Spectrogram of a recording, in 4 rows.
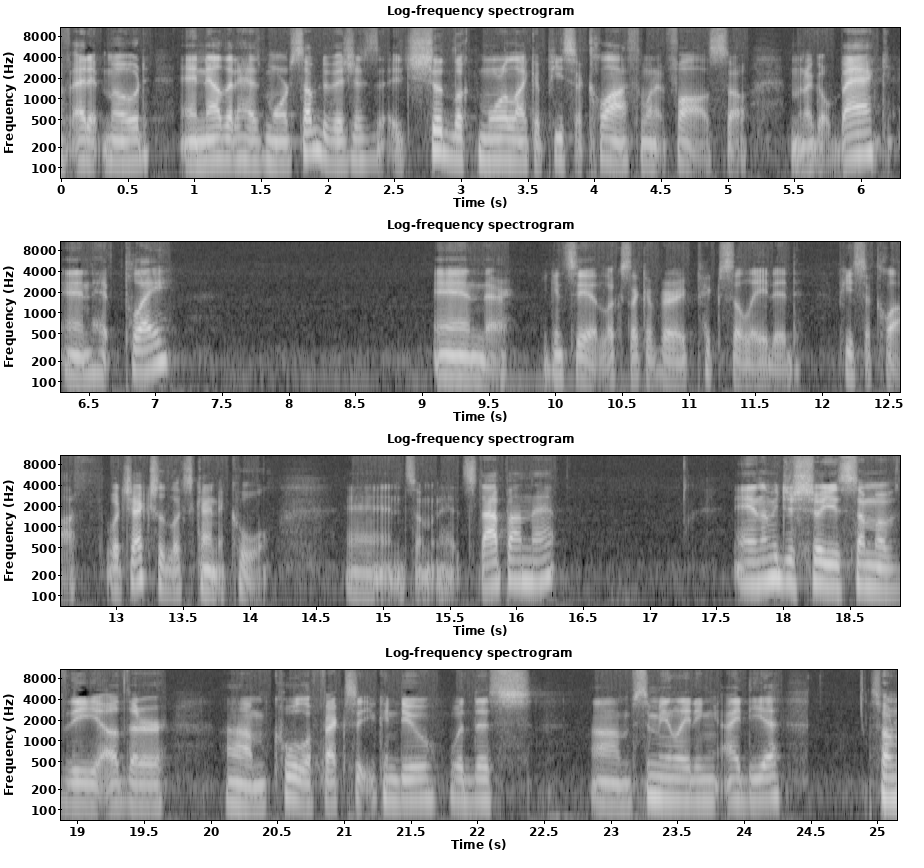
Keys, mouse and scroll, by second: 1.5-2.1 scroll down 1, 2.1-5.2 middle drag, 5.5-8.4 drag, 7.7-9.8 middle drag, 10.3-12.1 middle drag, 16.3 click, 17.5-18.1 scroll down 1, 18.1-19.8 middle drag, 19.8 scroll down 1, 20.0-24.4 middle drag, 24.4 click.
